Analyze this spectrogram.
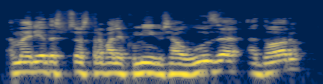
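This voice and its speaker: A man talks at a medium pitch with a European Portuguese accent. His intonation is monotone and flat. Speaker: dairy quality consultant and lecturer. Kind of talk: interview.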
